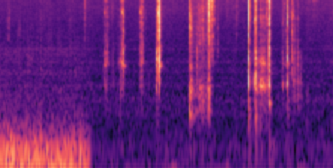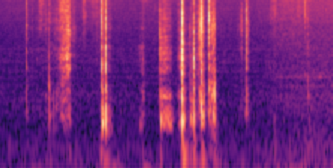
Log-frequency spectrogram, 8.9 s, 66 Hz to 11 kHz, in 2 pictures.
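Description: A low rumble that stops about a second in, then a run of sharp plastic clicks and knocks as car centre-console parts are handled by hand: a cap pulled from a 12-volt socket, lids and trim in the cup holder area.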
